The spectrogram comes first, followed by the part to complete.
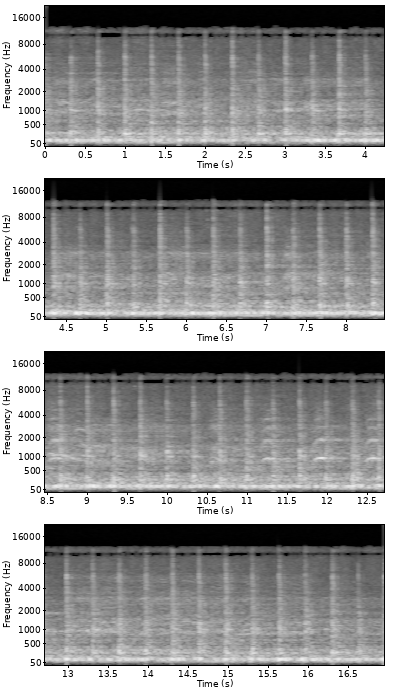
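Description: Powwow drum group singing with a steady, even beat on a shared big drum.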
